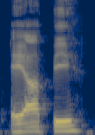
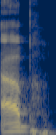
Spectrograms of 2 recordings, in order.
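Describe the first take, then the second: First: The word is said with all its syllables. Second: The word is said cut down to one syllable. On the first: This is formal speech. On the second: This is fast informal speech.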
